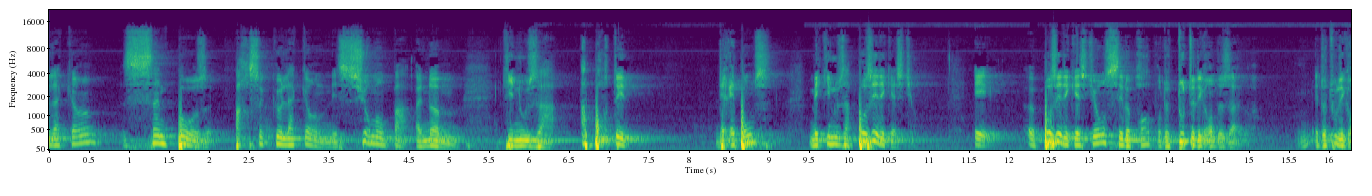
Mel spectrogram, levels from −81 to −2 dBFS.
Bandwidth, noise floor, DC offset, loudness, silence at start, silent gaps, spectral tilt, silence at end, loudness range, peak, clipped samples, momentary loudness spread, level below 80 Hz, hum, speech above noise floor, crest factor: 16 kHz; -46 dBFS; under 0.1%; -16 LUFS; 0 s; none; -5.5 dB/octave; 0 s; 3 LU; 0 dBFS; 0.3%; 17 LU; -32 dBFS; none; 31 dB; 16 dB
